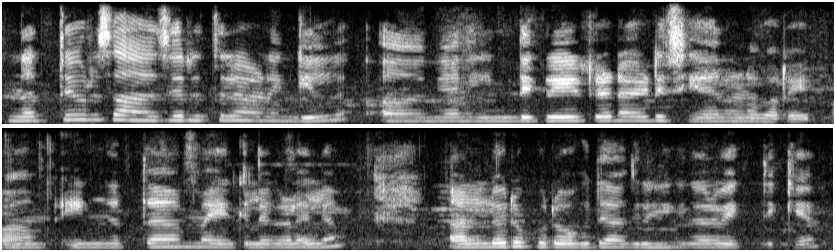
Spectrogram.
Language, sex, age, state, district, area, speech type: Malayalam, female, 18-30, Kerala, Palakkad, rural, spontaneous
